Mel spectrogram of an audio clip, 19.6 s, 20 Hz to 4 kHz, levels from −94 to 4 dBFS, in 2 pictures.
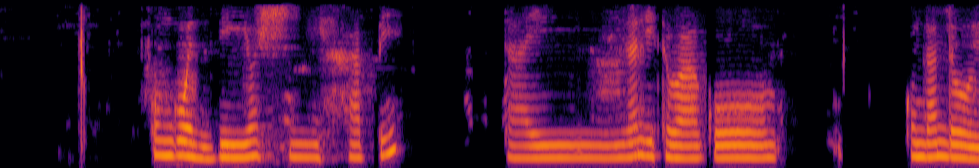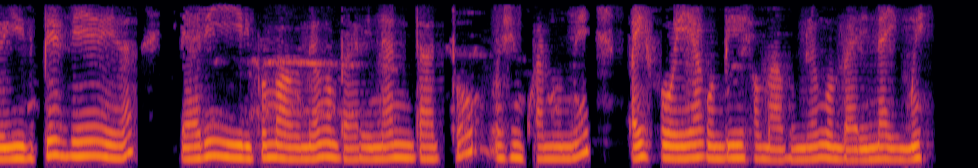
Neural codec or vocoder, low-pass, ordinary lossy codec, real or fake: none; 3.6 kHz; AAC, 16 kbps; real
